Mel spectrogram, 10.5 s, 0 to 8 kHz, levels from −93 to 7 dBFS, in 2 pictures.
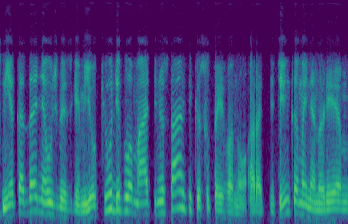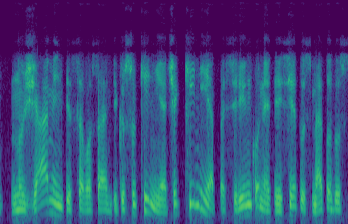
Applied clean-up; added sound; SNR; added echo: none; none; none; none.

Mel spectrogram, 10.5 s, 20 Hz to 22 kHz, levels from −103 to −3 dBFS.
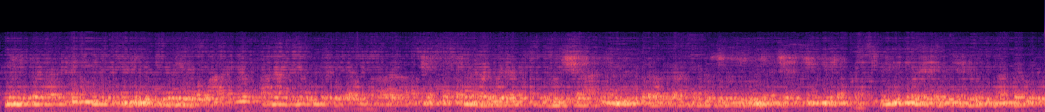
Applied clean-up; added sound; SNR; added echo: neural separator model SepFormer DNS4.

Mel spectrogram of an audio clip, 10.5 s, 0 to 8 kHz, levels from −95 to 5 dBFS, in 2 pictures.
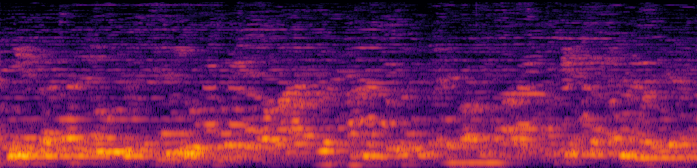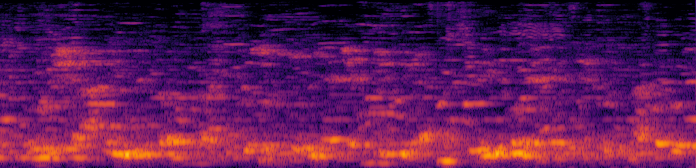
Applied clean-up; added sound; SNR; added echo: classical method WPE with log-MMSE.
